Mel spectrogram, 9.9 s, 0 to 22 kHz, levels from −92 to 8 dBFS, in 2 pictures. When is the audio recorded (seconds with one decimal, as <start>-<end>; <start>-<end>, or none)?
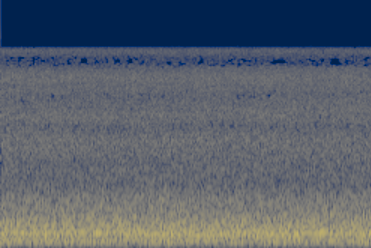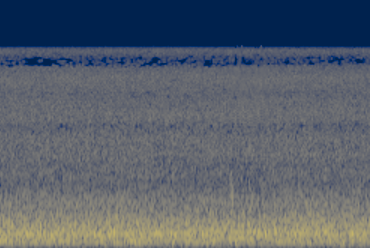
0.0-8.0; 8.5-9.9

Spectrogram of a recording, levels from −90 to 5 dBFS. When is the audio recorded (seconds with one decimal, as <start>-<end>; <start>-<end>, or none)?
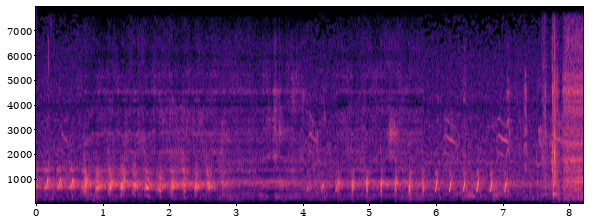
0.0-0.7; 4.0-4.5; 5.8-8.2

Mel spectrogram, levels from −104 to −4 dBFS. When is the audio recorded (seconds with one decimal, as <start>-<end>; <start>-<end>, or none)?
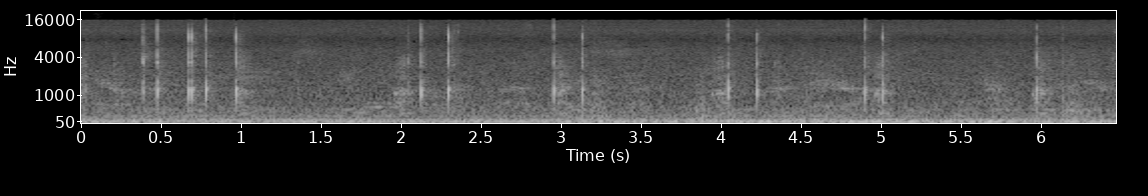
0.7-3.0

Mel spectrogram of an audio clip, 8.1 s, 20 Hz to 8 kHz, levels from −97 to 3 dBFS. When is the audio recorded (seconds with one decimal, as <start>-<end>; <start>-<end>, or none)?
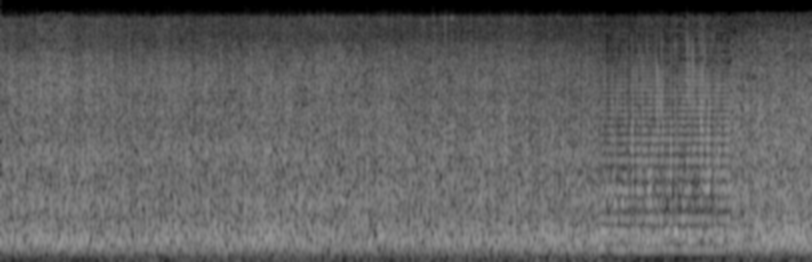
0.0-6.0; 7.3-8.1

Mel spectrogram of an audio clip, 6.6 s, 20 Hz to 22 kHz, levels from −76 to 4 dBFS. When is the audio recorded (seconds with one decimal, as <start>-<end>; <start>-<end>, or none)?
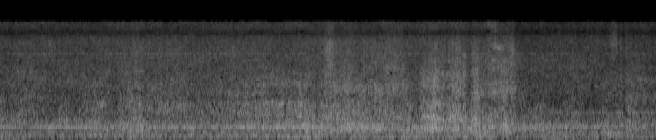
0.0-0.5; 2.2-6.6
